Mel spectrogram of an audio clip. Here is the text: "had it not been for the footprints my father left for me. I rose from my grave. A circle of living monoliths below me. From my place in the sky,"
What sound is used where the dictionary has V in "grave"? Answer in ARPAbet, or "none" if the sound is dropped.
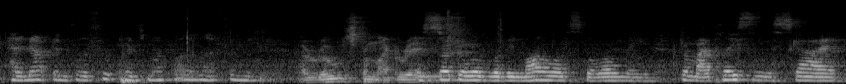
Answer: none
